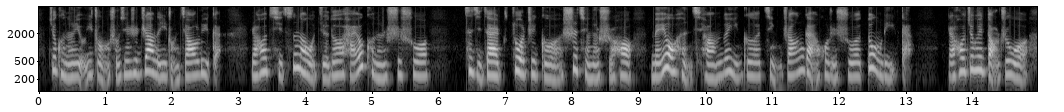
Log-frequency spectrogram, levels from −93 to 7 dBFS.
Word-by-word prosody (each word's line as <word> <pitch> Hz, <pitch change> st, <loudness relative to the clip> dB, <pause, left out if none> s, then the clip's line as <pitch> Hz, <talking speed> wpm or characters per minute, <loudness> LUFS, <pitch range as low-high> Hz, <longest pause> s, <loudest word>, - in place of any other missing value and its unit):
就 315 Hz, -, -3 dB
可 260 Hz, -5 st, -5 dB
能 220 Hz, 0 st, -4 dB
有 -, -, -4 dB
一 245 Hz, -, -7 dB
种 230 Hz, -4 st, -6 dB
首 210 Hz, -, -5 dB
先 250 Hz, +2 st, -5 dB
是 260 Hz, 0 st, -5 dB
这 300 Hz, +4 st, +1 dB
样 290 Hz, -2 st, +9 dB
的 220 Hz, -, -4 dB
一 225 Hz, -, -4 dB
种 190 Hz, -, -8 dB
焦 230 Hz, +3 st, +5 dB
虑 250 Hz, -2 st, -6 dB
感。 -, -, -7 dB, 0.5 s
然 230 Hz, 0 st, 0 dB
后 290 Hz, +2 st, +1 dB
其 290 Hz, -7 st, +1 dB
次 360 Hz, +9 st, +1 dB
呢， 290 Hz, -4 st, +5 dB
我 215 Hz, -, -3 dB
觉 210 Hz, -2 st, -6 dB
得 245 Hz, +2 st, -2 dB
还 225 Hz, -1 st, -2 dB
有 345 Hz, +4 st, +3 dB
可 270 Hz, -, -8 dB
能 210 Hz, -2 st, -5 dB
是 250 Hz, +2 st, -1 dB
说， 235 Hz, -1 st, -2 dB, 0.5 s
自 300 Hz, -, -1 dB
己 220 Hz, -5 st, -1 dB
在 235 Hz, 0 st, +7 dB
做 300 Hz, -4 st, +4 dB
这 255 Hz, -1 st, -4 dB
个 205 Hz, -4 st, -5 dB
事 325 Hz, -2 st, +2 dB
情 240 Hz, -9 st, +1 dB
的 205 Hz, 0 st, -6 dB
时 -, -, -2 dB
候 235 Hz, -2 st, +4 dB, 0.3 s
没 225 Hz, +1 st, -2 dB
有 330 Hz, -4 st, +8 dB
很 235 Hz, -5 st, -8 dB
强 210 Hz, +1 st, +2 dB
的 290 Hz, -, -3 dB
一 230 Hz, -7 st, -7 dB
个 230 Hz, 0 st, -6 dB
紧 230 Hz, -3 st, -4 dB
张 250 Hz, +6 st, -1 dB, 0.2 s
或 250 Hz, -, -6 dB
者 210 Hz, -1 st, -9 dB
说 230 Hz, +1 st, -3 dB
动 265 Hz, +1 st, -1 dB
力 220 Hz, -2 st, -10 dB
感， -, -, -8 dB, 0.5 s
然 225 Hz, 0 st, 0 dB
后 295 Hz, +4 st, +2 dB
就 320 Hz, +2 st, -1 dB
会 320 Hz, 0 st, +1 dB
导 290 Hz, -, +3 dB
致 255 Hz, -, -4 dB
我， 220 Hz, -4 st, 0 dB
235 Hz, 255 characters per minute, -24 LUFS, 225-275 Hz, 0.5 s, 样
